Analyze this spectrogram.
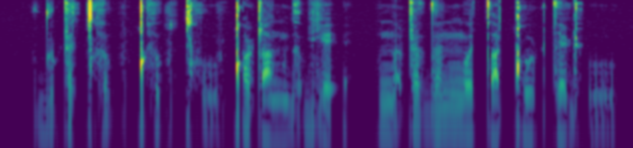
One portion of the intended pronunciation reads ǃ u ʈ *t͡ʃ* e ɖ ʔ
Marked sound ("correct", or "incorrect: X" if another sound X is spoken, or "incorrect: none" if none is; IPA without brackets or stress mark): incorrect: t̪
